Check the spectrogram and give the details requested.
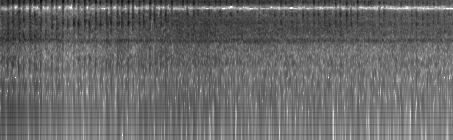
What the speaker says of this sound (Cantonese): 而家後面嗰班咧就係一架電單車車隊啦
